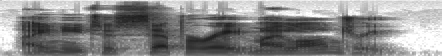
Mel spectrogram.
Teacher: the reason we pronounce it eight in the verb separate is because that syllable is stressed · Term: long a sound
